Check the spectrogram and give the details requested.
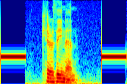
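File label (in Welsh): "cerddinen", Welsh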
